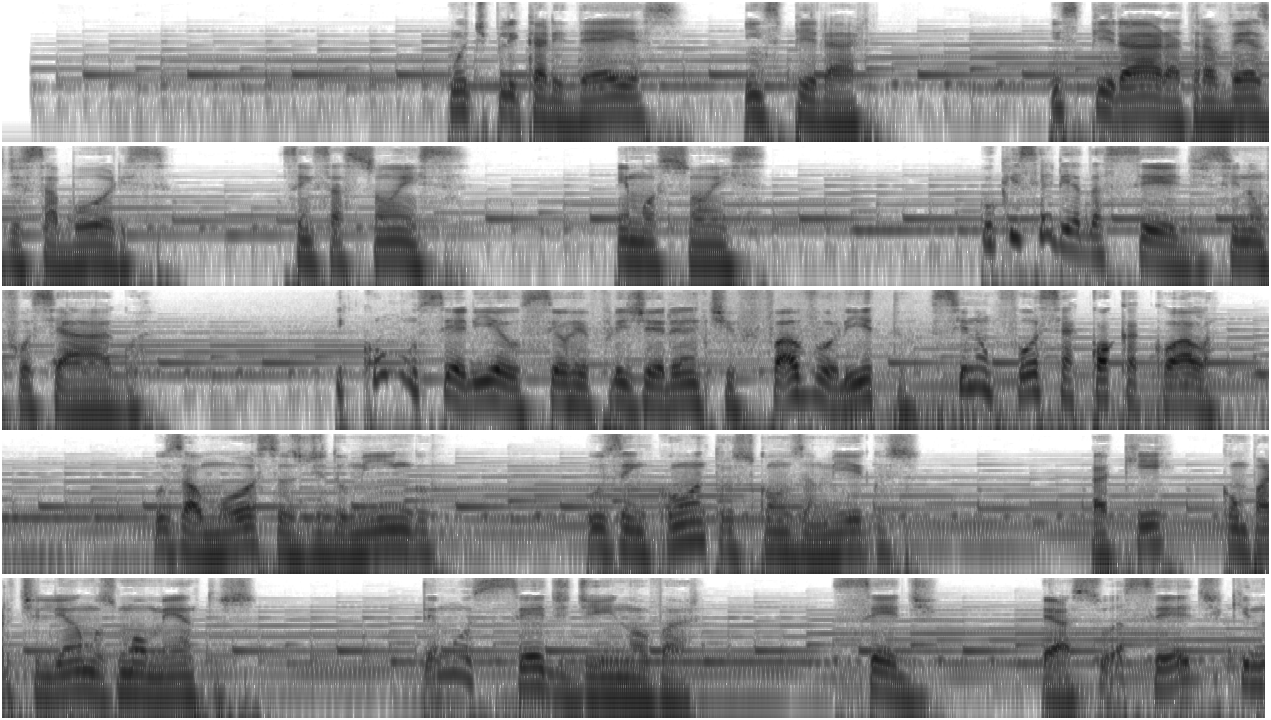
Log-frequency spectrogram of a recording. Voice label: PT BR, narr

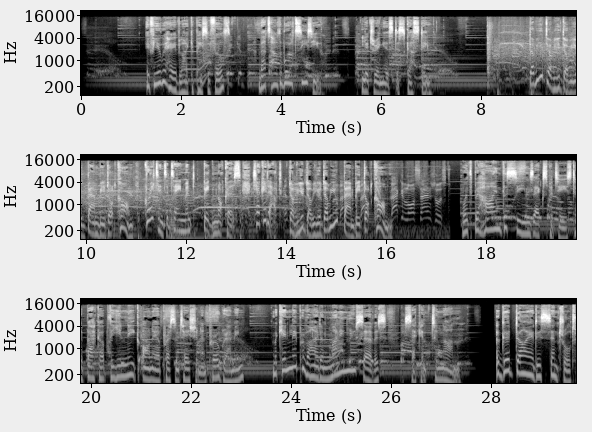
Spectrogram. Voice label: F, DK DK, acc eng

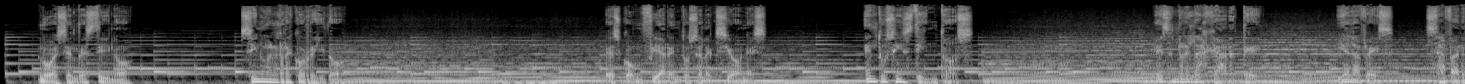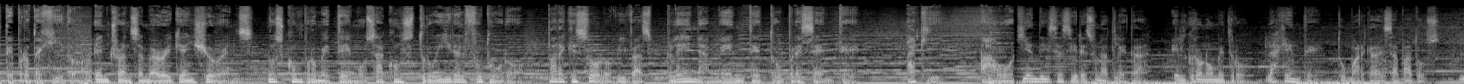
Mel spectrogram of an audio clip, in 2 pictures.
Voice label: M, SP AR, comm

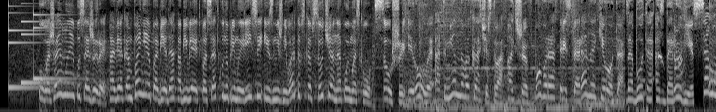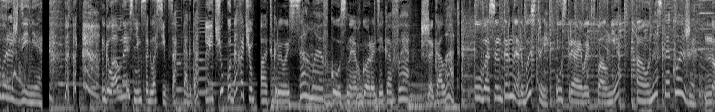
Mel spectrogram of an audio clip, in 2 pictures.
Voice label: F, RU RU

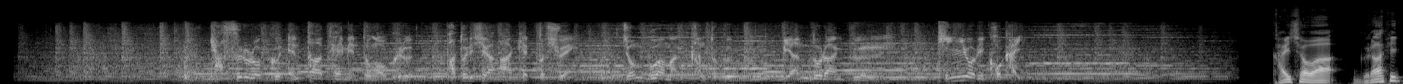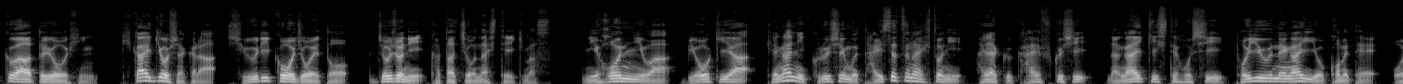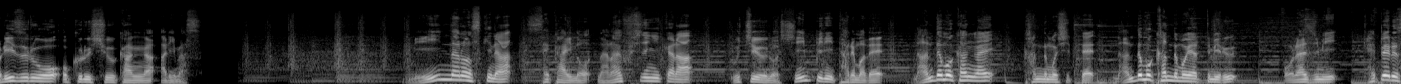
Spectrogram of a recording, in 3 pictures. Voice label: M, JP JP

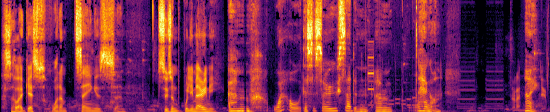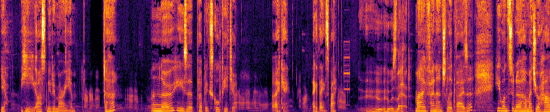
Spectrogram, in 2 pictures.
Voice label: F, EN ZA, comm

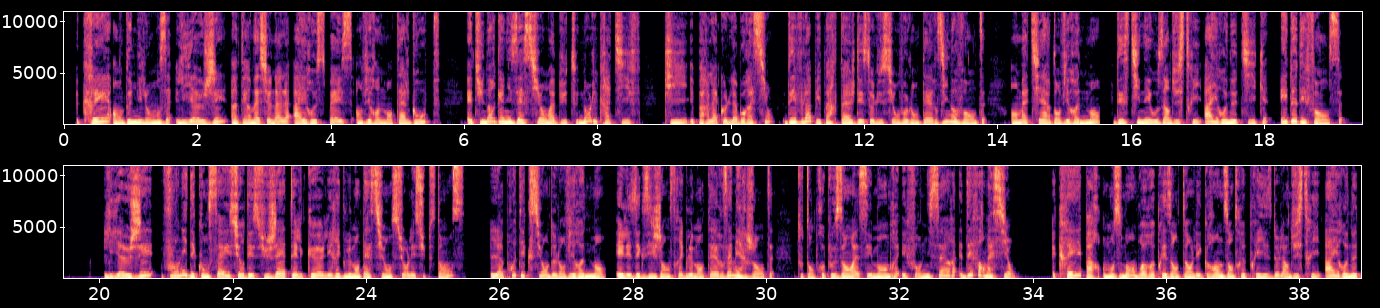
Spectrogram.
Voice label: F, FR FR, corp

